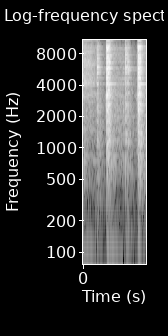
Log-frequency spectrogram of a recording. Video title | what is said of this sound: Building The Little Sliver - Ep.4 - Rigid TS3650 Table Saw Cleaning and Tuning | you can hear that it rattles when I tap this back corner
